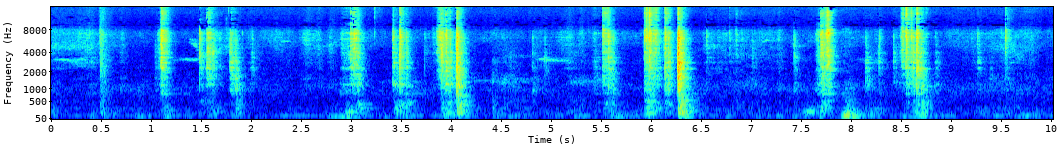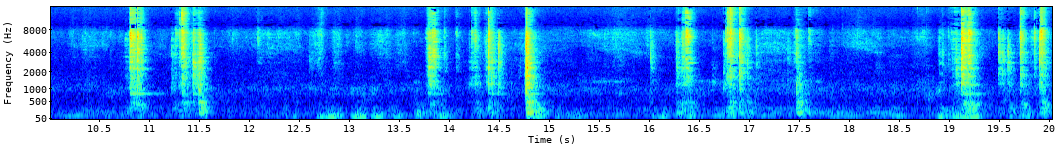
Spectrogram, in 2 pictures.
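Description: Spoke key turning the spoke nipples of a newly laced bicycle wheel one full turn at a time, early in tensioning while the spokes are still loose: irregular sharp clicks and light rubbing, roughly one a second.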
